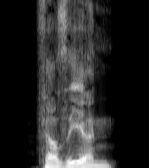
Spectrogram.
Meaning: mistake, oversight
- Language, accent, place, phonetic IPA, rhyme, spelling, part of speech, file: German, Germany, Berlin, [fɛɐ̯ˈzeːən], -eːən, Versehen, noun, De-Versehen.ogg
